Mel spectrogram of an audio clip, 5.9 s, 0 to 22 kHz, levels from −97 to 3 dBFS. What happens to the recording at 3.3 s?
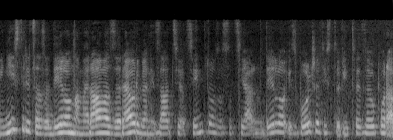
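Right after "delo namerava z reorganizacijo", from about 3.1 s to the end, you're hearing automatic gain rising. The input level fell by about 9 dB, so the gain control slowly turns itself back up, and the voice and room noise swell together.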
